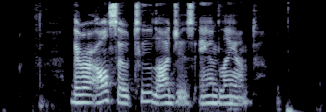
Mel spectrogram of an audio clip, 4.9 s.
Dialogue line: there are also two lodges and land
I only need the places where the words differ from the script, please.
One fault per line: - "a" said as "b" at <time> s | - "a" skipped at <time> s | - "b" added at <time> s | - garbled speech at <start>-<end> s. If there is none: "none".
none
